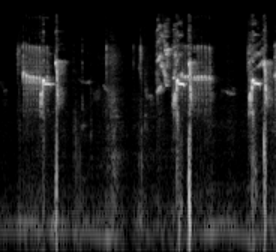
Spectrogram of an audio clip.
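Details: Energetic male bar-winged prinia, territorial, uttering short, high, buzzy notes mixed with sharp ticks in three clusters, separated by quieter gaps.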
